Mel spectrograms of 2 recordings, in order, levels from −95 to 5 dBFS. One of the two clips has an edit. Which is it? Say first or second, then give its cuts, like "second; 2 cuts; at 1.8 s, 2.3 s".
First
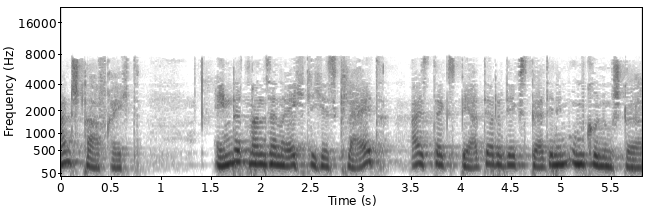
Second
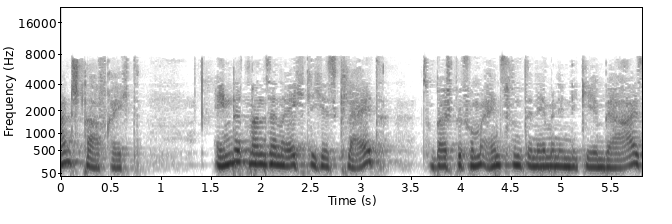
first; 1 cut; at 3.5 s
